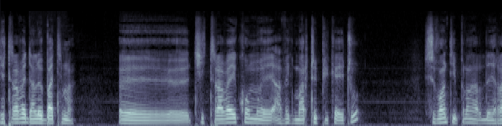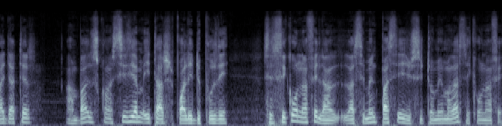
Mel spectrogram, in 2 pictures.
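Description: A man's dark, mellow voice at a moderate pace, on a very clean recording with a silent background. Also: medium pitch for a man, ordinary pitch variation. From Ivory Coast. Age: 20s. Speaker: aspiring footballer and construction worker. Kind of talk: radio portrait interview. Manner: halting.

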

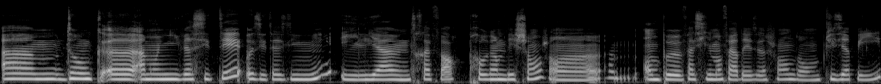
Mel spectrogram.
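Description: Speaking at a fairly slow pace, a woman with a Sindhi accent uses a fairly high pitch and fairly even intonation. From Dubai, Indian family from north India. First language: Sindhi (speaking French). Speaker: student and cultural ambassador. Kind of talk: radio interview.

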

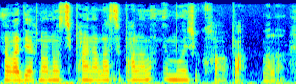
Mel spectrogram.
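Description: A woman with a Kurdish accent speaks at a medium pitch. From Turkish Kurdistan. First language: Kurdish (speaking French). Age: 30s. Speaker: singer. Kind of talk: interview testimony. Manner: halting non-native French.

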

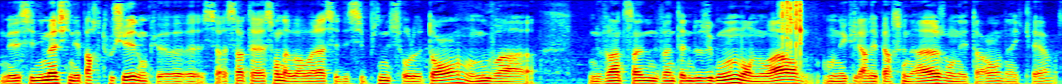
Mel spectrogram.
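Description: Fairly quick speech with fairly even intonation comes through noticeable background noise. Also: man, very deep, low pitch for a man. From France, Montreuil (Paris area). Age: 20s. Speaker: amateur photographer. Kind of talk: interview. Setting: at home. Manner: halting.

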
